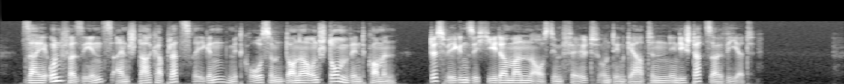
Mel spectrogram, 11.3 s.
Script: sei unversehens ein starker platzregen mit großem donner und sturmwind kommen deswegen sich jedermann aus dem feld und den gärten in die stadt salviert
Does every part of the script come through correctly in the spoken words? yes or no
yes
